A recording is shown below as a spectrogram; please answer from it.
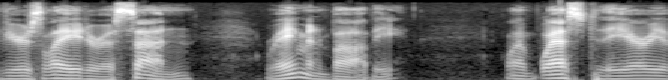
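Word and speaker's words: Baby: When Ned Buntline introduced himself, I replied, "Sir, my name is Raymond Bobby. The name may be spelled B-A-B-Y, but it is pronounced Bobby, as in hobby.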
